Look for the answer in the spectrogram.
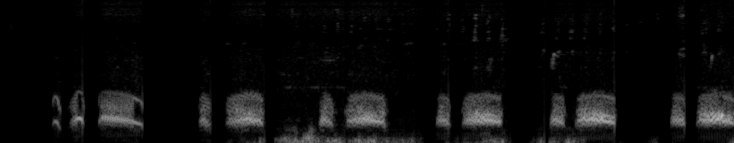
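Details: Caged decoy spotted dove from Cà Mau confronting a wild bird. Repeated short-then-long coo phrases, about one a second, run over a loud low rumbling, scuffling background noise during the middle part.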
